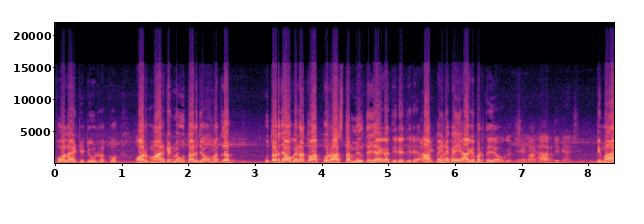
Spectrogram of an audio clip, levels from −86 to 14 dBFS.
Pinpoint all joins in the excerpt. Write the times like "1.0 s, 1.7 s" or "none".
none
